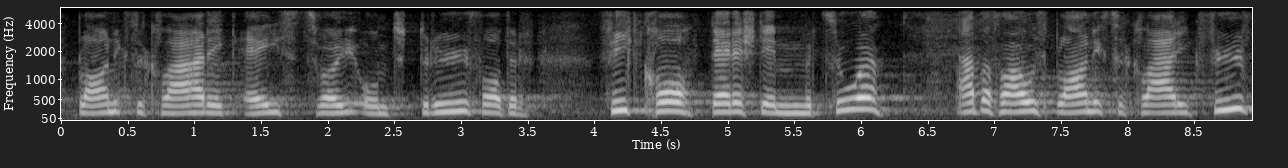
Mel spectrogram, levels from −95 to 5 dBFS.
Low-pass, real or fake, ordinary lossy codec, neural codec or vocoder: 5.4 kHz; fake; none; vocoder, 22.05 kHz, 80 mel bands, WaveNeXt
